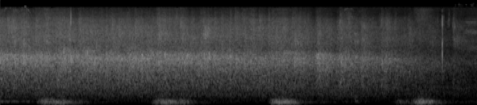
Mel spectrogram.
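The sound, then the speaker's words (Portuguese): Congregation applause at a church inauguration evening service: dense, steady clapping that holds, then gradually fades toward the end. “Nós aplaudimos a você em nome do Senhor Jesus. Aplauda esse ministério em nome de Jesus.”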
